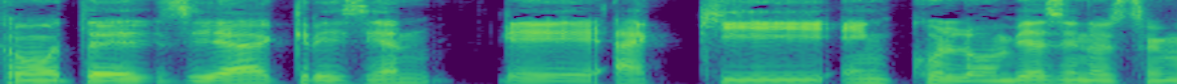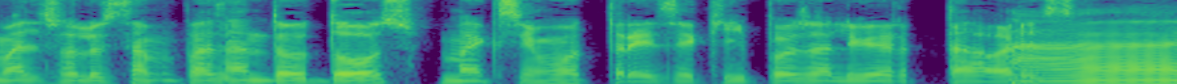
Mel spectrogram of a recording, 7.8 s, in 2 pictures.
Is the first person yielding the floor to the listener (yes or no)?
yes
